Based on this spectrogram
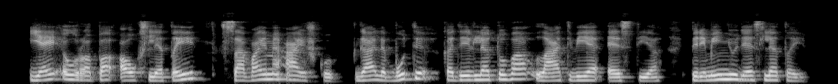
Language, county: Lithuanian, Vilnius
